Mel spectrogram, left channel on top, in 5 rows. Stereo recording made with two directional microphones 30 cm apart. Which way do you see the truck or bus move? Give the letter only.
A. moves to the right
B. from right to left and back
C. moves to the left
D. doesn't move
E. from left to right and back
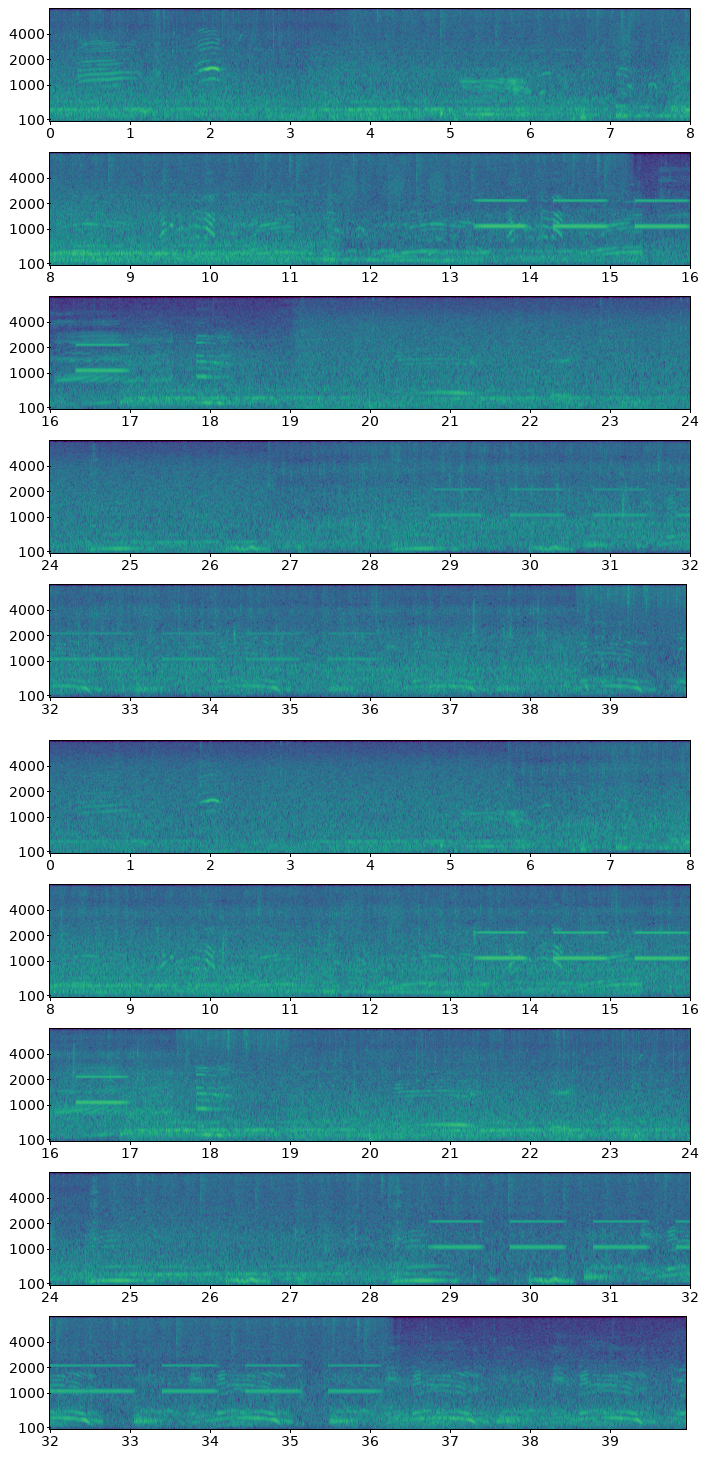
A.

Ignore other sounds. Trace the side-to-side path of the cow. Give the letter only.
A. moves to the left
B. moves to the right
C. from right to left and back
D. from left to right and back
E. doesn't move
B.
